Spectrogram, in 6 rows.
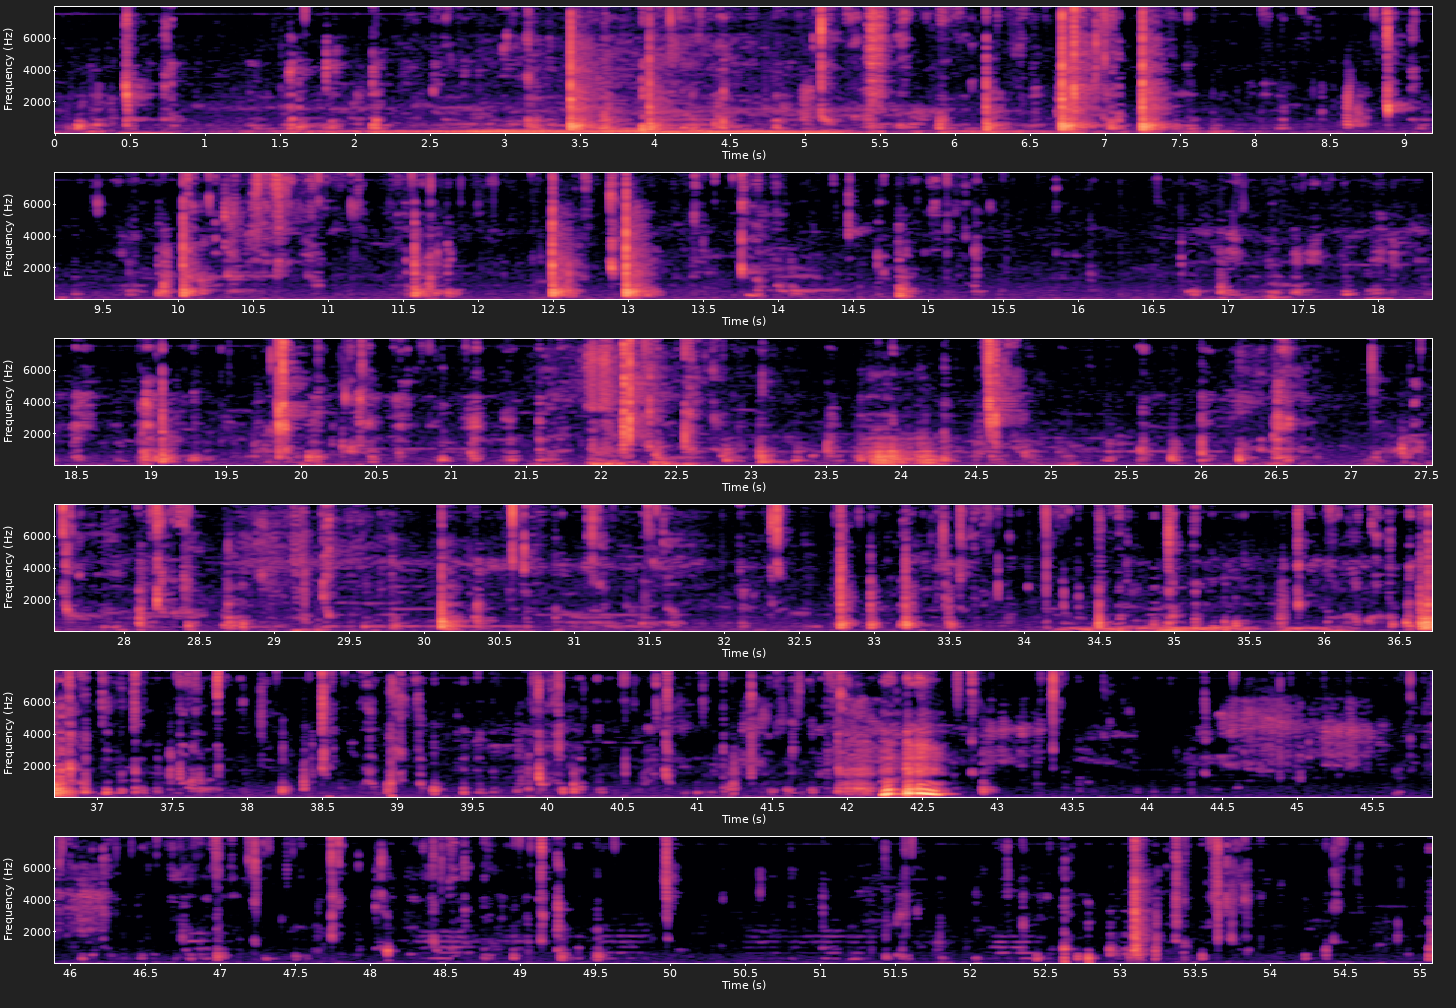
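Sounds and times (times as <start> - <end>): wet chewing and lip smacking: 0.1 - 42.1, 42.7 - 55.0
throaty mouth sound: 34.2 - 36.2.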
